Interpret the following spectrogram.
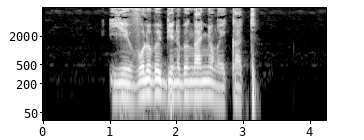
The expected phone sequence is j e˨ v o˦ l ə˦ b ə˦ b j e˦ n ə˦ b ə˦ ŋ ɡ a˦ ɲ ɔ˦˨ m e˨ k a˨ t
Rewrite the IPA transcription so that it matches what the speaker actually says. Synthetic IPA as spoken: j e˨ v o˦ l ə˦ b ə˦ b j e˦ n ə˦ b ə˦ ŋ ɡ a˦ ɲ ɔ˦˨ ŋ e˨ k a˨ t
